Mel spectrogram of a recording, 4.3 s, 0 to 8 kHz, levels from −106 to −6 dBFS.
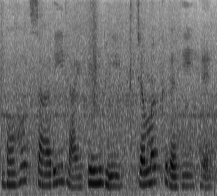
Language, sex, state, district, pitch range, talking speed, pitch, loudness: Hindi, female, Madhya Pradesh, Dhar, 160-210 Hz, 95 wpm, 185 Hz, -17 LUFS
